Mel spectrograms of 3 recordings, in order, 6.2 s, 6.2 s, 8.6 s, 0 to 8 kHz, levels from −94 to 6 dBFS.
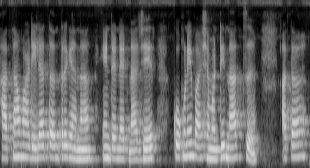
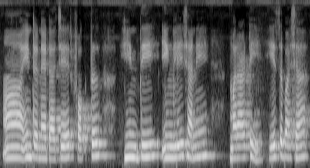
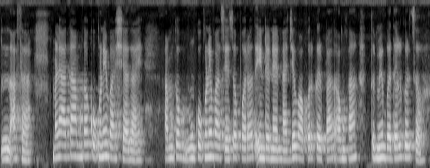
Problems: constant background noise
